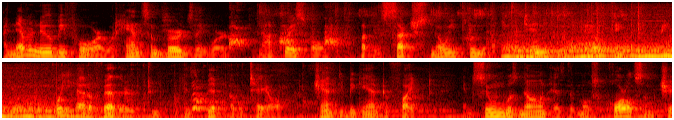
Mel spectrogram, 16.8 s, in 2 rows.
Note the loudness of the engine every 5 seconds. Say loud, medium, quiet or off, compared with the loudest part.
off, loud, quiet, quiet.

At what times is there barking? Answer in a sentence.
The barking can be heard from 1.9 to 4.2 s and from 10.7 to 12.4 s.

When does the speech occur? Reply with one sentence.
The speech can be heard from 0.0 to 16.7 s.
